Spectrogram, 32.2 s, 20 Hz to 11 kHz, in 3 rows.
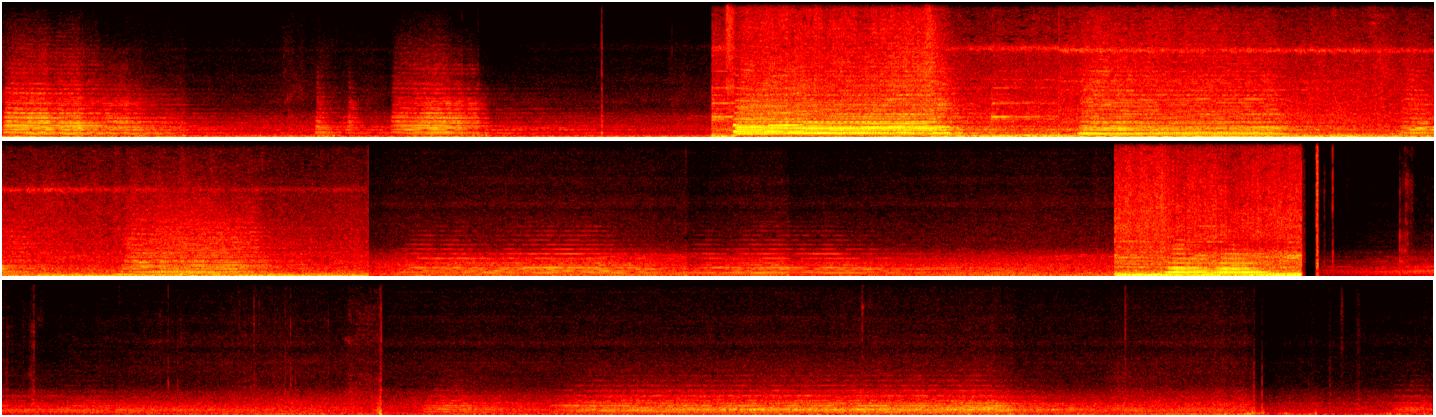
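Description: Diesel locomotive air horns sounding, several short blasts and then a loud long blast from an approaching freight locomotive. A second horn follows, a fouled third-generation Nathan K5HL five-chime horn, its chord sounding off because a bell is not sounding cleanly. It gives a very loud burst and then further blasts near the end.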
